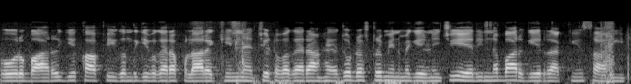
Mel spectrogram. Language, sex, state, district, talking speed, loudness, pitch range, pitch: Hindi, female, Haryana, Jhajjar, 160 wpm, -15 LUFS, 165-180 Hz, 170 Hz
